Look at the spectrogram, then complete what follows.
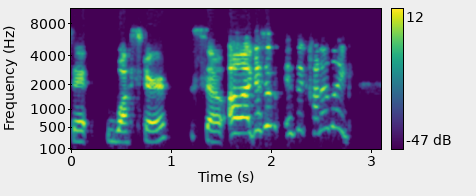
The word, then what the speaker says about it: Worcester: I did not know that you pronounced it Worcester. So, I guess is it kind of like that sauce? Like yeah, like Worcester?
